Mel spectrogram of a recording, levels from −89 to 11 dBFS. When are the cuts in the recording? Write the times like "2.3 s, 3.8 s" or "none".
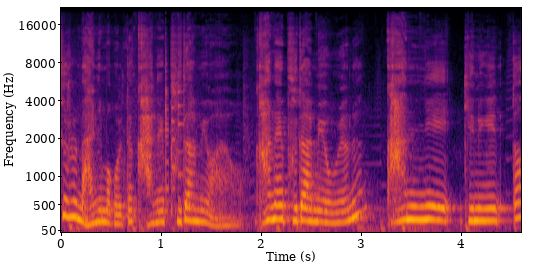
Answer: none

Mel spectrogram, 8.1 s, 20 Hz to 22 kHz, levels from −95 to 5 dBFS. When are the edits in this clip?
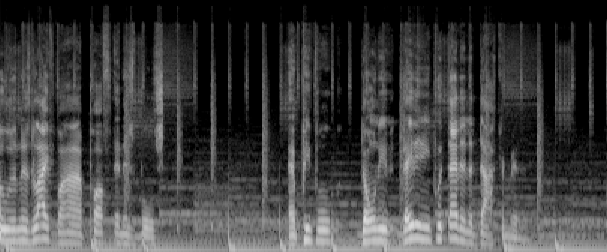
2.1 s, 3.8 s, 7.2 s

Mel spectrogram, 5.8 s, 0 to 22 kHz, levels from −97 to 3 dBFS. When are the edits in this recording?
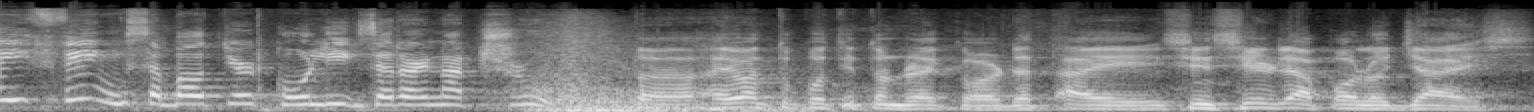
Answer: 2.2 s

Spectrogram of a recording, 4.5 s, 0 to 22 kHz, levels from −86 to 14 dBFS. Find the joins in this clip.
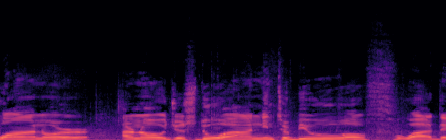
none

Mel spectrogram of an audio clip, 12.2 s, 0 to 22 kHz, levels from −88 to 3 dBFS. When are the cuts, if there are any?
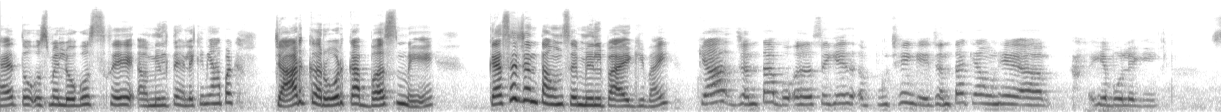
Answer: none

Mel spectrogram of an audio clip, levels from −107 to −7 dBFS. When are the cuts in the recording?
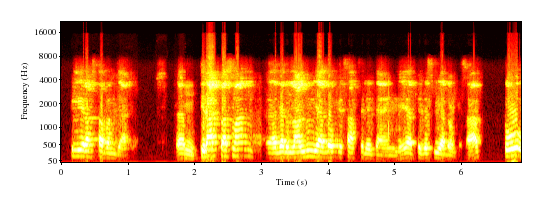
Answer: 1.9 s

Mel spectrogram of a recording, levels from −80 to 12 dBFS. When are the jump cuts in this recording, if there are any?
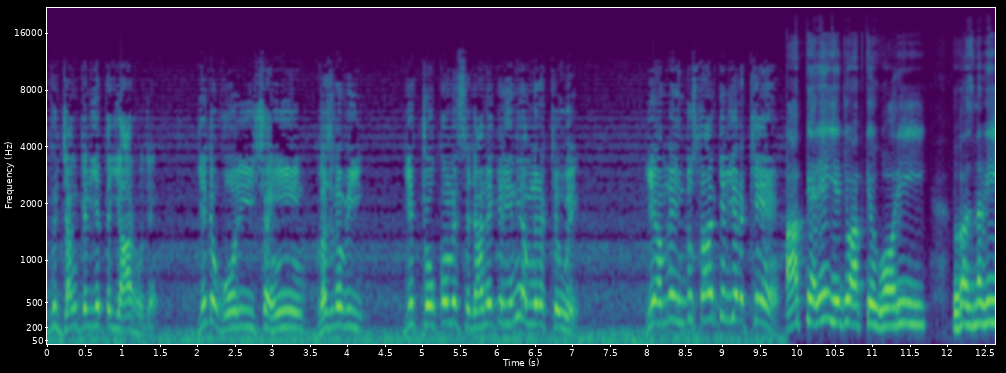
9.8 s

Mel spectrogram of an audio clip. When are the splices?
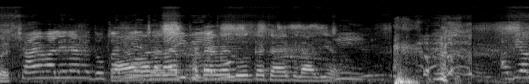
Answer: none

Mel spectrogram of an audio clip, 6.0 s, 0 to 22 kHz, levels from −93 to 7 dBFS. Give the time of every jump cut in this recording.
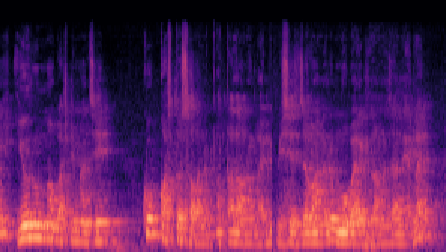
3.5 s

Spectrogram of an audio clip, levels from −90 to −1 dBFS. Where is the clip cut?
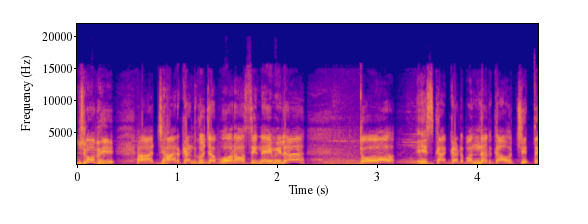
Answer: none

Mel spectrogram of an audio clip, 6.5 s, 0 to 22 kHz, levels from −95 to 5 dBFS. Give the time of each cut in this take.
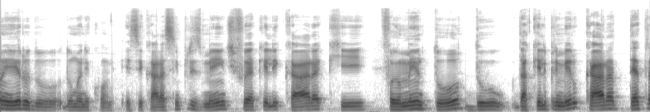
1.2 s, 3.7 s, 4.7 s

